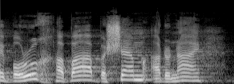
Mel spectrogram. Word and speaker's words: Baruch haba b'shem Adonai: Verse 39, he says, "For I say to you, from now on you will not see me until you say," and in Hebrew we would pronounce it this way, "Baruch haba b'shem Adonai."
